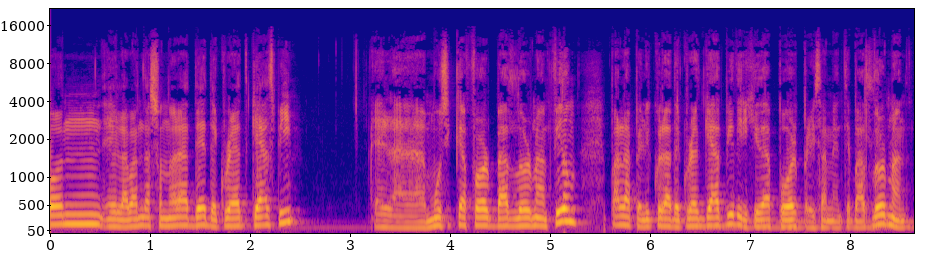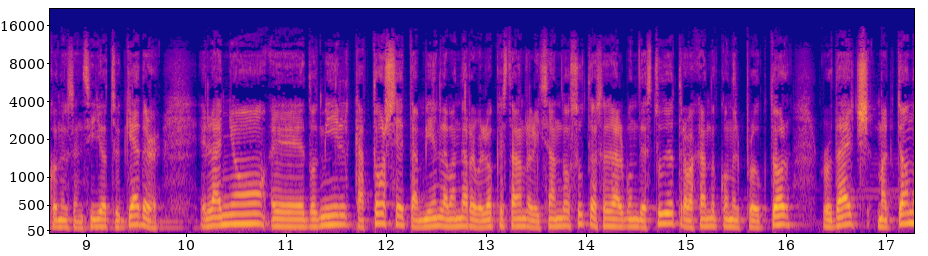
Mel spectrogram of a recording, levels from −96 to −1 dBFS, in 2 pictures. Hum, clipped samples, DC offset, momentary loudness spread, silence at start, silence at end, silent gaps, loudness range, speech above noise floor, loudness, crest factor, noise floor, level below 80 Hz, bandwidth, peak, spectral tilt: none; under 0.1%; under 0.1%; 7 LU; 0 s; 0 s; none; 2 LU; 30 dB; -23 LUFS; 14 dB; -53 dBFS; -62 dBFS; 14.5 kHz; -8 dBFS; -5.5 dB/octave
